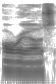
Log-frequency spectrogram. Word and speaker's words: Orioles: Dodgers, Giants, Braves, Phillies, Cardinals, Diamondbacks, Orioles, or Orioles if you're from Baltimore. You just got to learn to take letters and syllables out if you want to talk like you're from Baltimore. So, Orioles, Yankees, Astros, Twins,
